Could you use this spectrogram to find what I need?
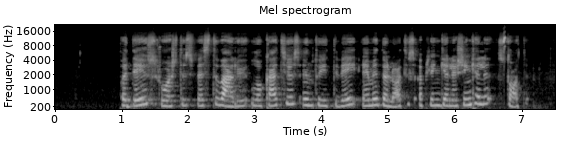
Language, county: Lithuanian, Vilnius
